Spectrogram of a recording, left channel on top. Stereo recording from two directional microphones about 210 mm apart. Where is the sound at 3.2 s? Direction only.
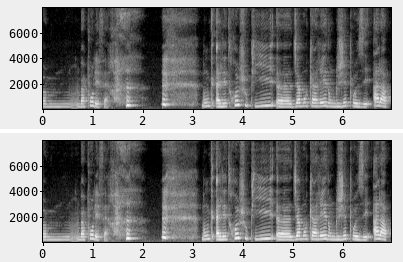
30° right (ahead or behind).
